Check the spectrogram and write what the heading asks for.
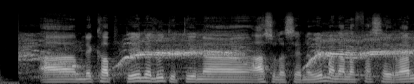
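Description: A man's voice speaking, with long drawn-out vowels held for about a second at a time between shorter syllables.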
